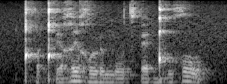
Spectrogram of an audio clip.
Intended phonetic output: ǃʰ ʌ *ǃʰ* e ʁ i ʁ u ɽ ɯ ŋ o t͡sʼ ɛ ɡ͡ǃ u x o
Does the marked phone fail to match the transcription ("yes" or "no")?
yes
